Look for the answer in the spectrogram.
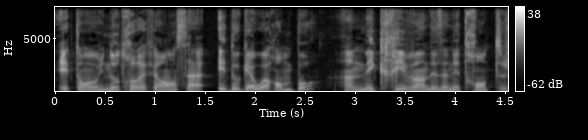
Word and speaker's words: Edogawa Rampo: Edogawa Rampo. Quand on prononce Edgar Allan Poe en japonais, ça fait Edogawa Rampo.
